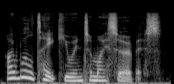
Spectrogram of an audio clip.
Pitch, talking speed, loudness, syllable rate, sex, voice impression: 220 Hz, 240 wpm, -19 LUFS, 6.6 syllables/s, female, feminine, slightly young, relaxed, slightly bright, soft, slightly raspy, cute, slightly refreshing, friendly, reassuring, elegant, kind, modest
